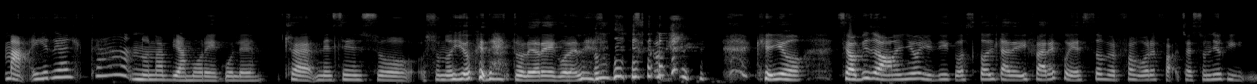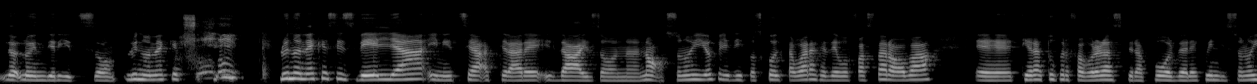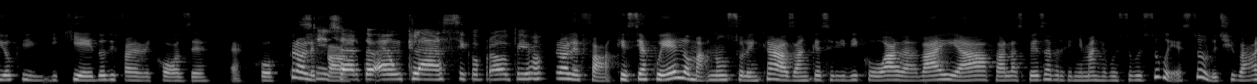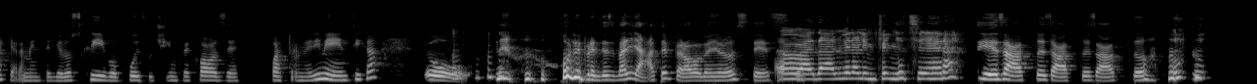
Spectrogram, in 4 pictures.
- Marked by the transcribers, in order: laughing while speaking: "io che detto"; laughing while speaking: "nel senso che"; laugh; tapping; "cioè" said as "ceh"; unintelligible speech; laughing while speaking: "sì"; "guarda" said as "guara"; laughing while speaking: "propio"; "proprio" said as "propio"; "Guarda" said as "guara"; "manca" said as "manga"; chuckle; laughing while speaking: "o"; laughing while speaking: "c'era"; chuckle
- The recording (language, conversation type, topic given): Italian, podcast, Come vi organizzate per dividere le faccende domestiche in una convivenza?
